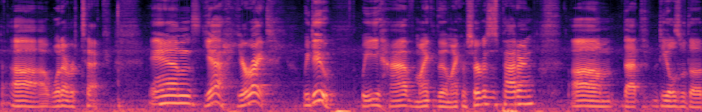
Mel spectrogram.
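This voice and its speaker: A man's voice: mid-range voice, fairly bright tone, slight background noise. A man from Latvia presenting a recorded conference talk from a home office, speaking casually with many fillers.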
